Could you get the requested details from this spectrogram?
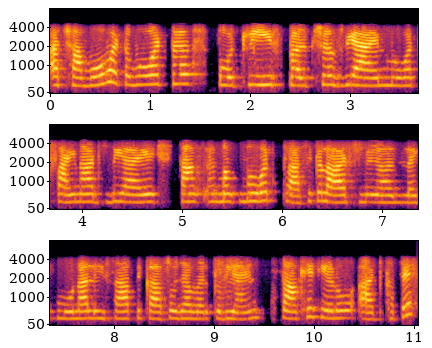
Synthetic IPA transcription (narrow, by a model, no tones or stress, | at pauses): ɐtːɕʰamũʋəʈmũːʋəʈpoːʈliːskɐlpt͡ɕəɾzbiaːɦɪnɪ̆mũːʋəʈfaːɪnaːɾʈsbiaːɦet̪ɐʋãmũʋəʈklaːsɪkəlaːɾʈslaɪkmoːnaːliːsãpɪkaːsod͡ʑaːʋɐɾkbiaːɦɪnɪ̆t̪ɐʋ̤ãkʰeːkɐɦɪɽoʔaːɾʈʰkʰɐpe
